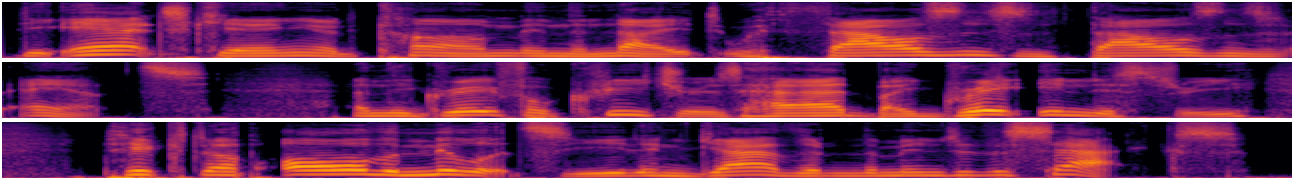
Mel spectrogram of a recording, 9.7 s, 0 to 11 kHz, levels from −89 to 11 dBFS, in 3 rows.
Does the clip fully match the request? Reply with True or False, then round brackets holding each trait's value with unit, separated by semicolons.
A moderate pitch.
True (165 Hz)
